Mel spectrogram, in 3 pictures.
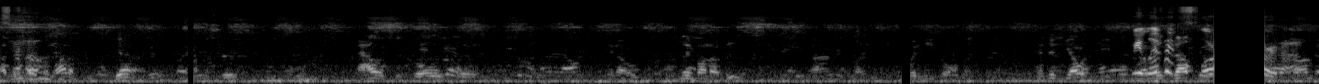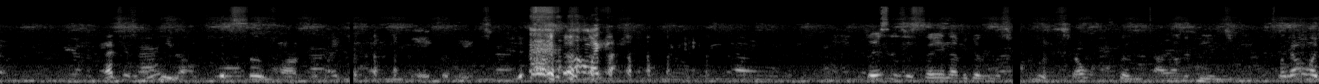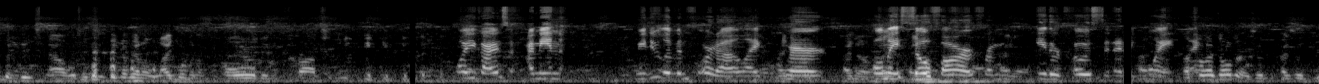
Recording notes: Sorry for the low audio so much background noise makes it tough, but here's Southern Detailers Conference Day 1.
